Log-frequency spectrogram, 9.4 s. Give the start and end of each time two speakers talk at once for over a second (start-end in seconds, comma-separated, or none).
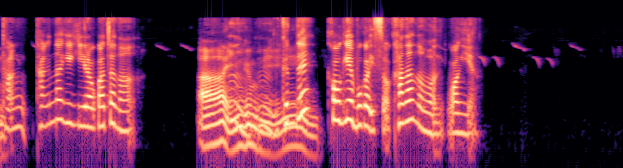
3.4-4.7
